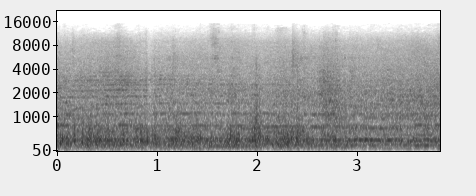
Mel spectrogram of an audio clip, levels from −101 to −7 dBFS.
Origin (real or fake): fake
